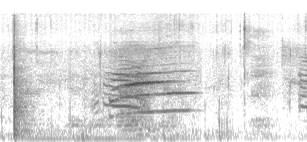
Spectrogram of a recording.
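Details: Hungry pet cat asking for more food after already eating gives one clear, drawn-out meow lasting about a second, steady then falling slightly. A sharp click comes before it, and the room is otherwise quiet.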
